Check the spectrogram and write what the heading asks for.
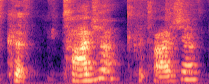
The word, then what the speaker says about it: Cotija: It's hard to pronounce it. It's Cotija cheese.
